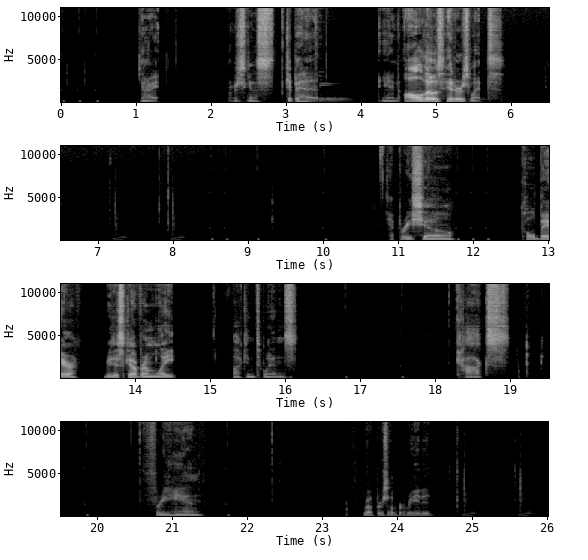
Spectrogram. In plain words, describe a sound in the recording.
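A man talks calmly and closely into a microphone, in short bursts.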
